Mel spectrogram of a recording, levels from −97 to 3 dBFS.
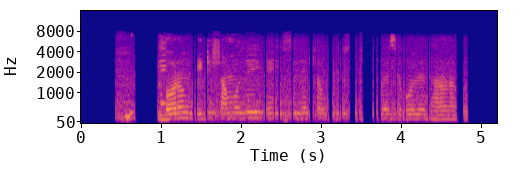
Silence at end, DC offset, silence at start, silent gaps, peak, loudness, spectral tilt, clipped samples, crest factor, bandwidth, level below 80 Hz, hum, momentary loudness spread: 0.35 s; under 0.1%; 0.4 s; 0.68-0.95 s, 3.37-3.42 s, 3.54-3.63 s, 4.71-4.77 s; -14 dBFS; -35 LUFS; -4 dB/octave; under 0.1%; 20 dB; 8 kHz; -74 dBFS; none; 15 LU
